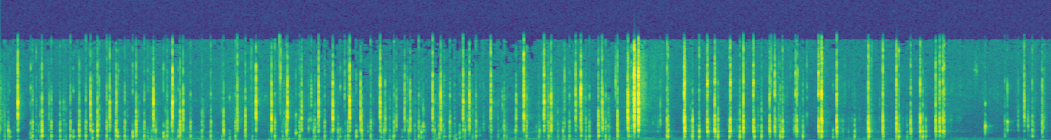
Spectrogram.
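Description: Fingertips and nails tap and scratch the shell and buttons of a hollow black plastic PlayStation-style gamepad held in both hands close up. A rapid, dense stream of dry, bright clicks and taps runs throughout, mixed with scratchy rustling and no ringing after each hit.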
